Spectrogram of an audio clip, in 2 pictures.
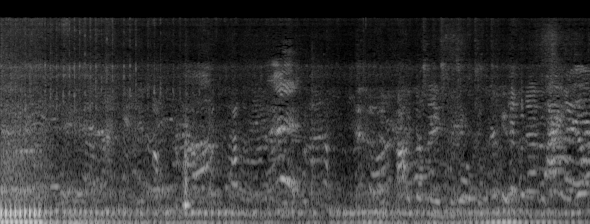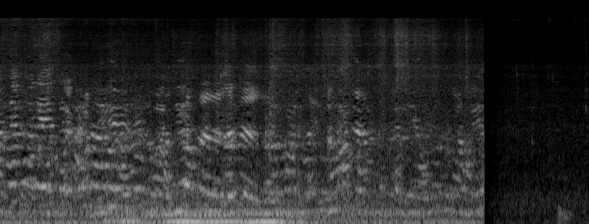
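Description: Several women chatter nearby.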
